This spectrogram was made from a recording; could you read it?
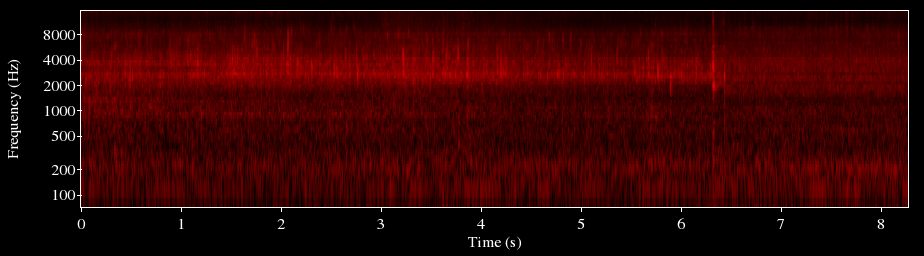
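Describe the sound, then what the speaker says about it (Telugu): Boiled cabbage and chana dal frying in hot tempering for a cabbage chana dal curry, a steady close hiss and crackle with one brief sharper pop near the end, no talking. "దాన్ని కూడా మనం వేయించుకోవాలి"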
